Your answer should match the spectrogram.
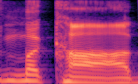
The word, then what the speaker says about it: Macabre: name of this card fairy maab fairy maab maab macab ma all right it's maab but we had to look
